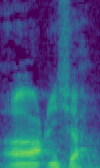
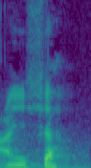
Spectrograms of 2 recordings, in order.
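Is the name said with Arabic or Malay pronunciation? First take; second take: Arabic; Malay. First: The name is said with Arabic sounds. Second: The name is said with Malay sounds. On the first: The speaker calls it right. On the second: The speaker calls it wrong. "bukan Aisyah"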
